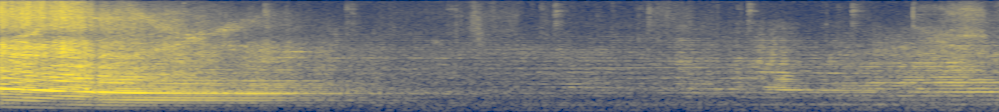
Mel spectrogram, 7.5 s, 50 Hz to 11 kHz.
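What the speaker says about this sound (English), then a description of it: "you can see it right there as Clint Boyer in his 33 car comes through there to take the green flag" NASCAR race car, Clint Bowyer's No. 33, roaring past during 2010 qualifying for the Gillette Fusion ProGlide 500, starting loud and close with a falling engine pitch as it passes, then fading to a distant drone before another car's engine rises faintly.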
